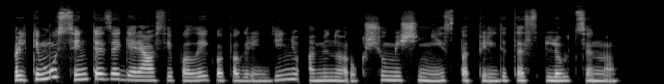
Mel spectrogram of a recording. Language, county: Lithuanian, Šiauliai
